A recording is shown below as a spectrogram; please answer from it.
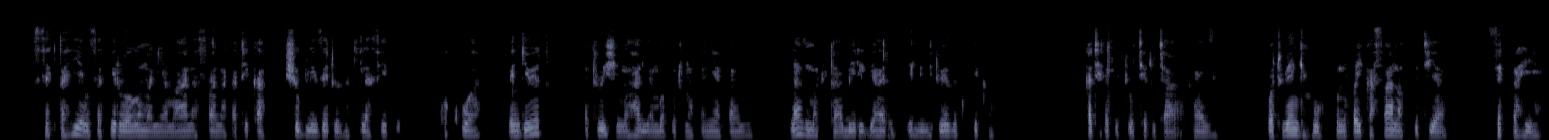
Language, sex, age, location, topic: Swahili, male, 18-24, Nairobi, government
